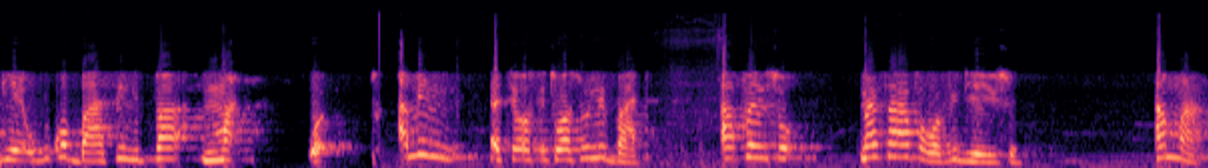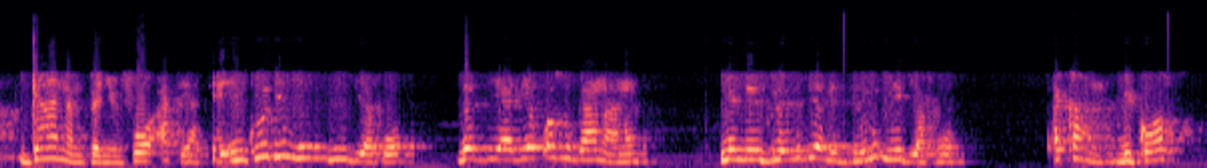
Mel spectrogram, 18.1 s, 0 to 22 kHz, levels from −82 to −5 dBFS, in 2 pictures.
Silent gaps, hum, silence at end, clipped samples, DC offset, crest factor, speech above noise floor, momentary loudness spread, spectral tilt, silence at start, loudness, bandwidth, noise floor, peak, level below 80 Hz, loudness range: none; none; 0.15 s; under 0.1%; under 0.1%; 16 dB; 41 dB; 7 LU; -6.5 dB/octave; 0 s; -23 LUFS; 15.5 kHz; -64 dBFS; -6 dBFS; -58 dBFS; 2 LU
